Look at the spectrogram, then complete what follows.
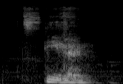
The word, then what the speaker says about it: Stephen: Steven. Steven. With a P. Where's the P go? Stephen. Oh. Steven. That Steven. I thought it was like spelled like Steve and then N at the end.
